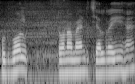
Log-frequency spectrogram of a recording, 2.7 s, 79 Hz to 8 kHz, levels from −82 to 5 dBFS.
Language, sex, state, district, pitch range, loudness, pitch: Hindi, male, Jharkhand, Ranchi, 145-160 Hz, -16 LUFS, 150 Hz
